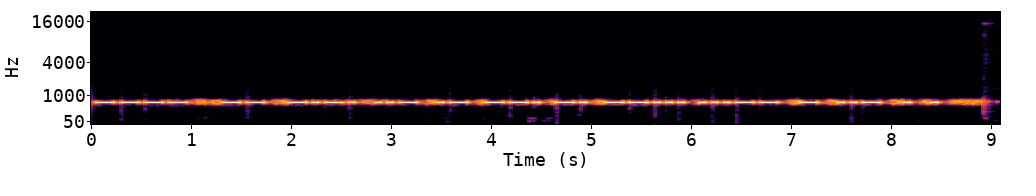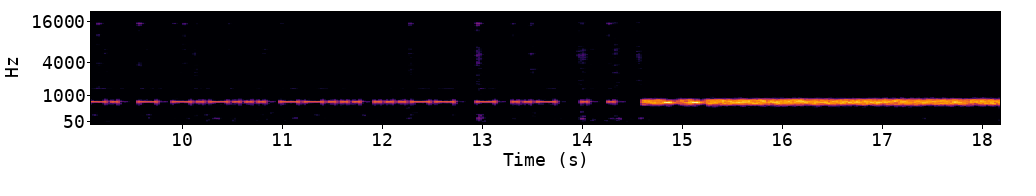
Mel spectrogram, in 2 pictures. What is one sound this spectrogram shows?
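Morse code beeps come rapidly from a radio receiver.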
